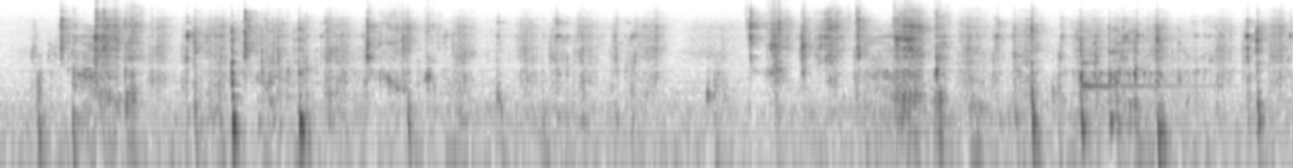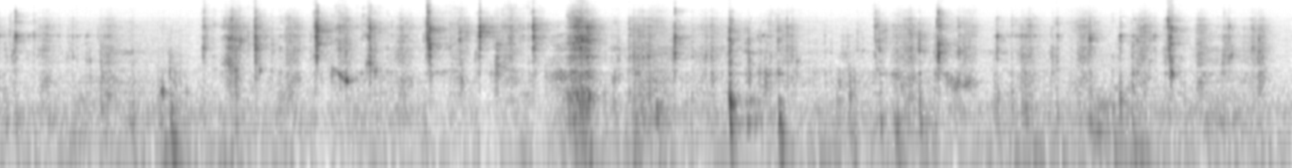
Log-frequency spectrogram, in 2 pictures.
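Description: Close-miked crunchy chewing and biting of pickled green vegetables eaten from a jar, a steady run of crisp crunches and wet mouth sounds.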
